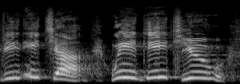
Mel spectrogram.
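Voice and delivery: slow, high, tender calling out; loving call. Acted. Parents calling their adopted daughter, slow loving call. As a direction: let the love ring through the name. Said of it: "klang darin diese liebevolle Botschaft mit".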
